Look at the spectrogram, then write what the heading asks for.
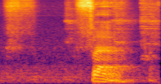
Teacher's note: bibir bawah bertemu gigi atas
